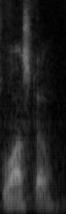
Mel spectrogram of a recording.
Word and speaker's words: Waco: So it's Wasco. Like Roscoe. The branch divinity.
